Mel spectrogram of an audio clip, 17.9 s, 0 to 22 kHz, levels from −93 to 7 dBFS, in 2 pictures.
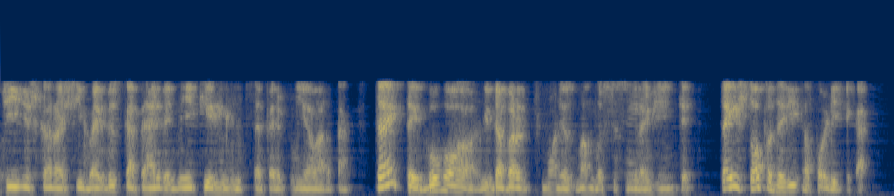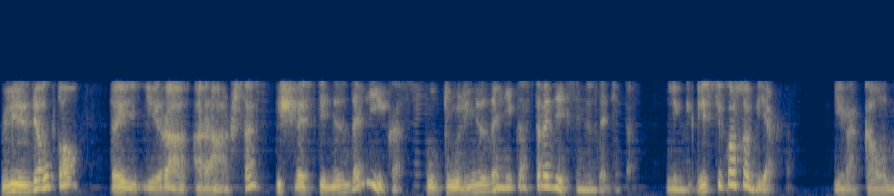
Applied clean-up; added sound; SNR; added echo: neural mask model DeepFilterNet 3.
